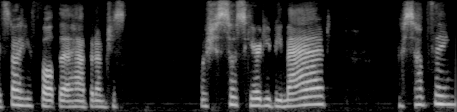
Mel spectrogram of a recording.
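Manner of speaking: weepy, a little tearful, on the verge of crying. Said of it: "he starts crying a little bit".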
